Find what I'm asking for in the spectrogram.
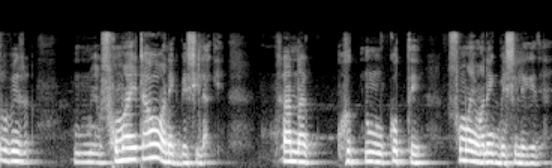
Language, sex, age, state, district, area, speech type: Bengali, female, 60+, West Bengal, South 24 Parganas, rural, spontaneous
